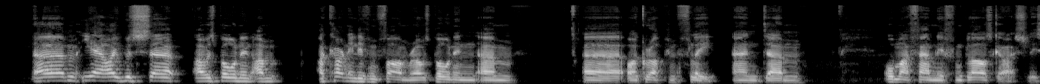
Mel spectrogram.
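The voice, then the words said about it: Southern English accent. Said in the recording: “you got a nice accent there, down southern accent.”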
